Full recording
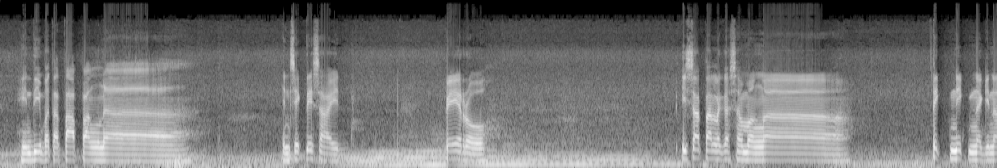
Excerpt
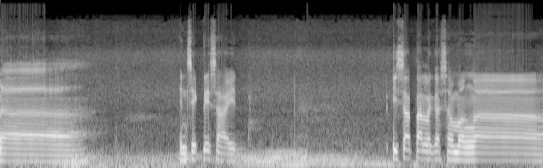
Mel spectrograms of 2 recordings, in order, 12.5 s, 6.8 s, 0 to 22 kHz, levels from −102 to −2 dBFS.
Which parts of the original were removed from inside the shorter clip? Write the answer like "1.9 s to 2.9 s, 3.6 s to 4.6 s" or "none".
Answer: 5.1 s to 7.5 s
